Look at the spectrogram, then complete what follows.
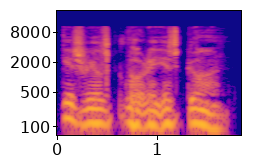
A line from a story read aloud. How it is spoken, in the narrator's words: murmuring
